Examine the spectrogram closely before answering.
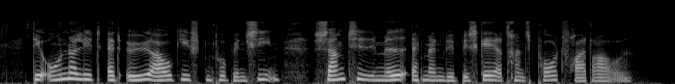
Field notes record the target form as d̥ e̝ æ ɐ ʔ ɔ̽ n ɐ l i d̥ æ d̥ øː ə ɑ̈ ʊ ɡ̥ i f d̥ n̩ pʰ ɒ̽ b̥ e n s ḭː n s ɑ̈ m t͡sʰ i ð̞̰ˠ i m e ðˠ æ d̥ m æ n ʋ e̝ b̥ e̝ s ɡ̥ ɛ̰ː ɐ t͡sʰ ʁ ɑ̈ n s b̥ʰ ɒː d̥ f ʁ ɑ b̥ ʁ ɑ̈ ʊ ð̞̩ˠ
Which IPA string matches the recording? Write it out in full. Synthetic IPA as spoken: d̥ e̝ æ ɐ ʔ ɔ̽ n ɐ l i d̥ æ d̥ øː ə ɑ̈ ʊ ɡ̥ i f d̥ n̩ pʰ ɒ̽ b̥ e n s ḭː n s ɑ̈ m t͡sʰ i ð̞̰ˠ i m e ðˠ æ d̥ m æ n ʋ e̝ b̥ e̝ s ɡ̥ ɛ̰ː ɐ t͡sʰ ʁ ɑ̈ n s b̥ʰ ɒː d̥ f ʁ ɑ d̥ ʁ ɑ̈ ʊ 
